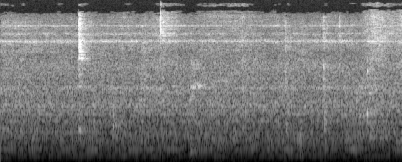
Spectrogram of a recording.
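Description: Near silence: room tone, with a faint click a little under a second in.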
